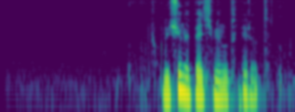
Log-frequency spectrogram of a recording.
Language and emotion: Russian, neutral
